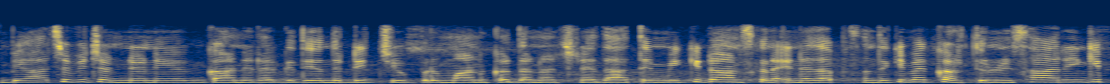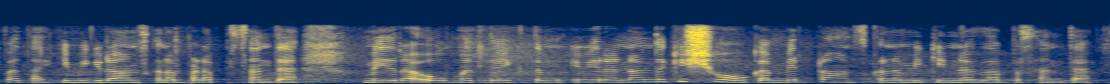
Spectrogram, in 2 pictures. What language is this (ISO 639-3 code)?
doi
